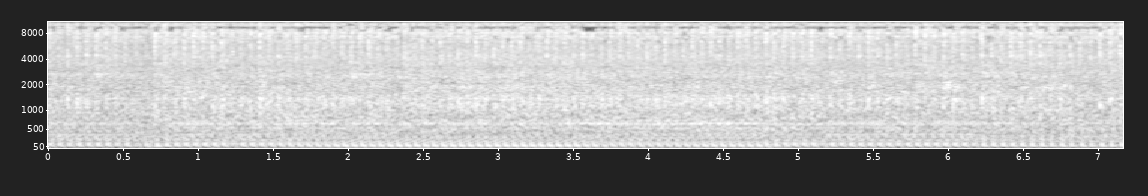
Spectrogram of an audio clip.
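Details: Craftsman riding mower (917.273760) single-cylinder after carb and fuel fix, loose pulley found: fast, uneven chugging with stumbles, like a hit-and-miss engine, barely staying running. Rough running, cause not confirmed.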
